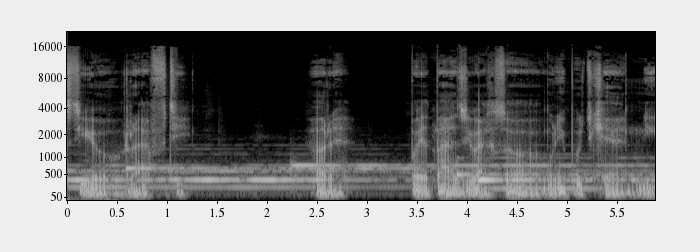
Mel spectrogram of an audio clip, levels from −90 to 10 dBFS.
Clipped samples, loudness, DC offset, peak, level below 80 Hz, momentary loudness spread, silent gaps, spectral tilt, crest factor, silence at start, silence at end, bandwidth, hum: under 0.1%; -23 LUFS; under 0.1%; -2 dBFS; -46 dBFS; 9 LU; none; -5 dB/octave; 22 dB; 0 s; 0 s; 16.5 kHz; none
